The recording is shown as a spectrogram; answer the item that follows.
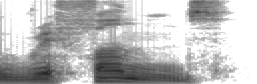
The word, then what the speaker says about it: refund: Next, refund or to refund. So the verb is to refund someone. So again, emphasis on the second half of the word, refund. You might offer to refund someone if their product was broken, but you would offer a refund.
